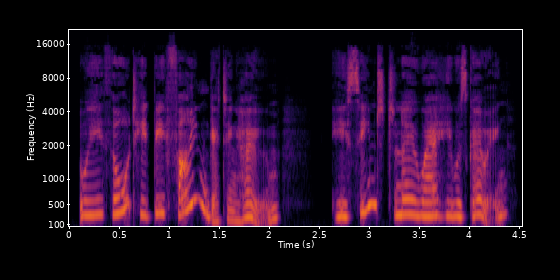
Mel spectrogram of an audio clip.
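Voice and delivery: high-pitched woman's character voice; high, worried explanation; concerned woman. A narrator's reading. Voices Lizzie.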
